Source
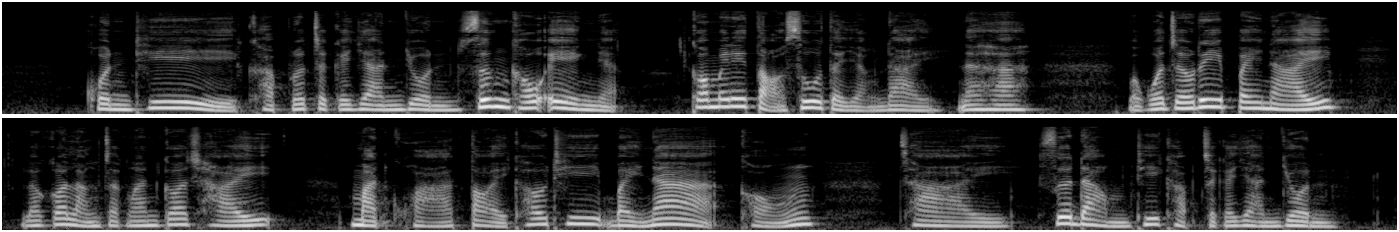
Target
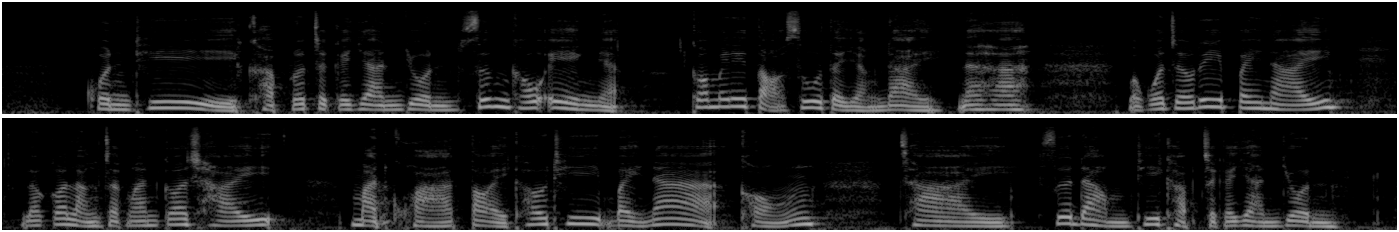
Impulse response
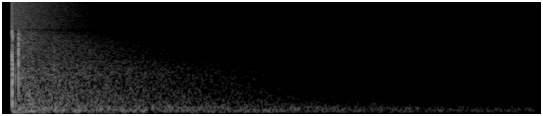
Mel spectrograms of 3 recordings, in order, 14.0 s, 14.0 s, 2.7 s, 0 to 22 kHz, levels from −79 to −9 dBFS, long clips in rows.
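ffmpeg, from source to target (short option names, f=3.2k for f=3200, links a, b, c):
-af "equalizer=f=160:t=o:w=0.36:g=-12.5,alimiter=limit=-12.5dB:level=0:latency=1:release=336,areverse,acompressor=threshold=-33dB:ratio=6,areverse,volume=-2dB"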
